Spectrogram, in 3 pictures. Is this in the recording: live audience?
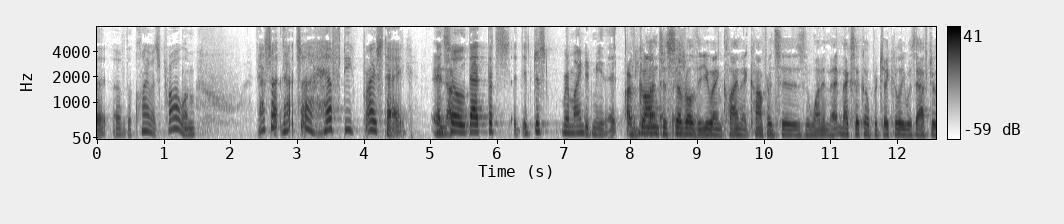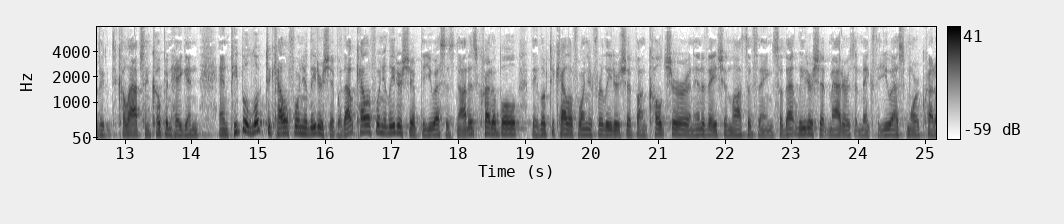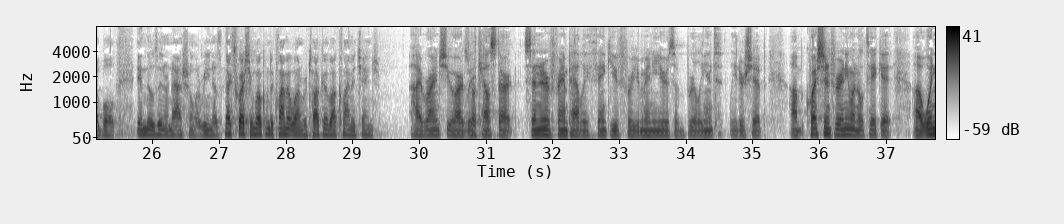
yes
